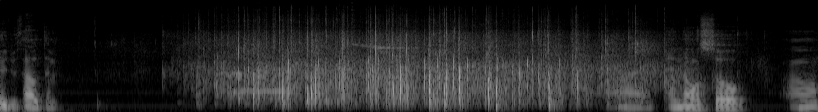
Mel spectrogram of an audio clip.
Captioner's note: applause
